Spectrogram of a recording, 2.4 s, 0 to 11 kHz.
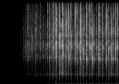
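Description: Dice rattle and clack together as they are shaken in a hand before a d20 dexterity check roll, a rapid, irregular stream of bright clicks that starts after a short silence and keeps going steadily.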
